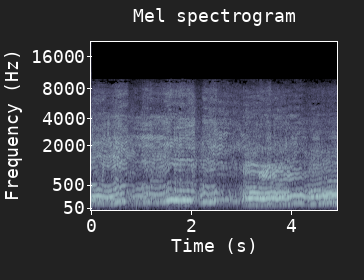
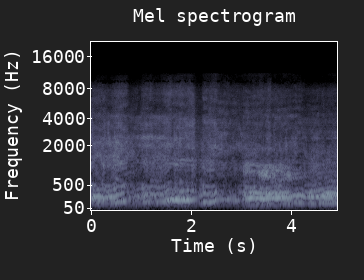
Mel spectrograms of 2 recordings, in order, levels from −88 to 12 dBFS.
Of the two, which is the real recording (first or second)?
first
